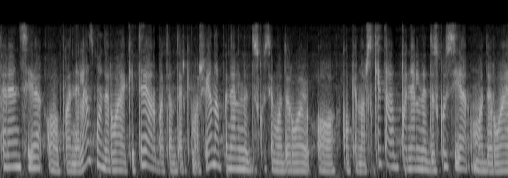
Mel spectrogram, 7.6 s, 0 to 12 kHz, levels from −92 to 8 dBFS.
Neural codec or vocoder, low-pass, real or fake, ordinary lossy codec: none; 7.2 kHz; real; MP3, 96 kbps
